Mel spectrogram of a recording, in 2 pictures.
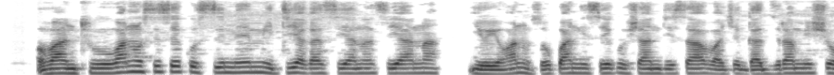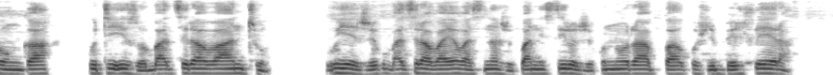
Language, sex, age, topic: Ndau, male, 18-24, health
